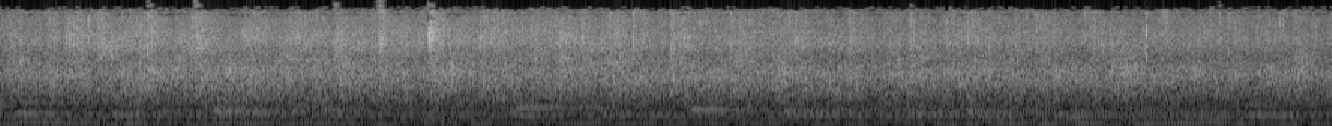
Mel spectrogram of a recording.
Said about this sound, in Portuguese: Aplauda, Senhor Jesus.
